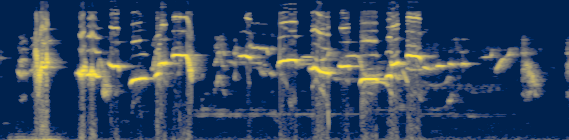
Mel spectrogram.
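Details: Oriental magpie-robin song used as a lure to rouse other magpie-robins into high excitement. A varied run of loud, clear whistled phrases, slurred up and down, with short buzzy notes mixed in and brief gaps between bursts.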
